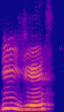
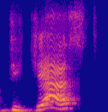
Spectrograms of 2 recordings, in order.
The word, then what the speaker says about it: digest: So we have haste, and this word we have two ways to pronounce this word. We have digest and digest.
